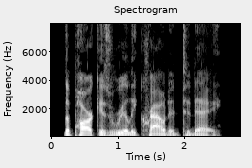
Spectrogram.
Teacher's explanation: The falling tone at the end makes it clear this is a comment, not a question.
